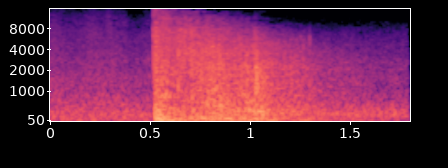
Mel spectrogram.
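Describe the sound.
A single pistol shot in a duel, a sharp sudden blast out of quiet that trails off in a rough, decaying roar.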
